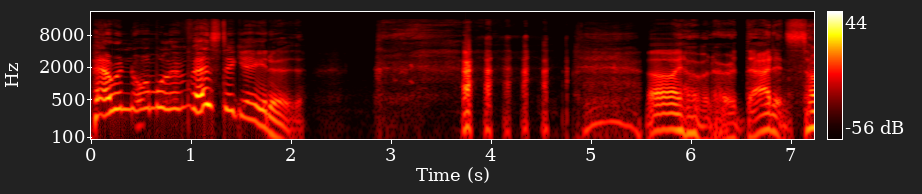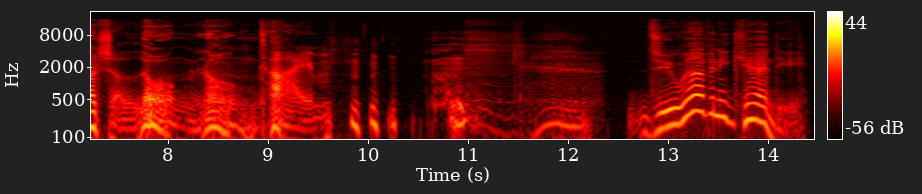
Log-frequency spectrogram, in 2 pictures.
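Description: A menacing, childlike circus clown monster for an ASMR audio roleplay. The voice is husky and creaking, drawn out extremely slowly. It lurches theatrically between breathy whispers and gleeful, cackling bursts. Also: male voice, medium pitch, wildly swooping pitch, no room sound, studio quality, heavily acted. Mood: playful menace.

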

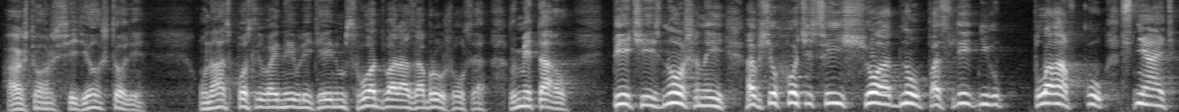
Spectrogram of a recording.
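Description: An actor playing an older working-class father, earnest and proud, in Soviet radio drama style, with a husky, creaky, emphatic voice. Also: on the high side, a little slow, darkish tone. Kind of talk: Soviet radio play acting.

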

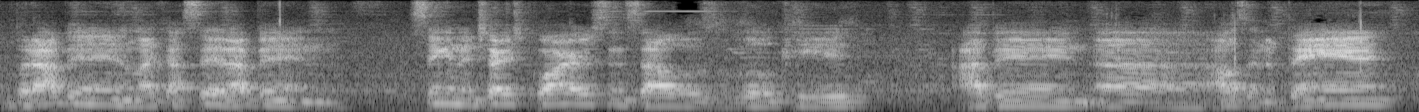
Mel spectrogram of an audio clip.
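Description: A young man with a fairly low voice talks casually as a music guest. He sounds set back from the microphone in a roomy studio, and there is light noise behind him. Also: steady tone, moderate pace, fairly bright tone, far from the mic. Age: young adult. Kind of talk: casual interview chat. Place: small radio studio, indoors. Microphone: studio microphone on boom arm. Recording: roomy studio, noisy, off mic.

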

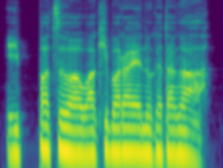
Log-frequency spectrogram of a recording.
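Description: A man playing a calm tough guy who lectures and commands in a leisurely, cool manner in an audiobook story. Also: medium pitch, a little slow, no echo, studio quality, natural voice. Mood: stern, unhurried. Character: calm, unhurried tough man coolly lecturing his beaten foe.

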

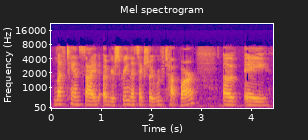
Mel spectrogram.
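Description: A woman's voice: lowish voice, flat delivery, measured pace. A middle-aged woman from the United States giving a conversational training presentation over slides, with many fillers and restarts. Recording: dull lo-fi webinar audio.

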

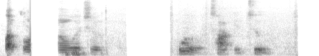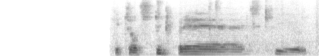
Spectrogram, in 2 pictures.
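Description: A man's voice: mid-range voice, steady tone, slow, slight background noise, low-quality recording. A young man joking and trash talking with friends, heard from across the room. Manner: loud teasing, trash talk. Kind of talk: casual joking banter.

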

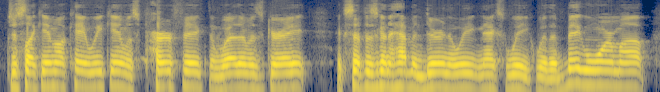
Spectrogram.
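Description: A man's voice: fairly high pitch, fairly even intonation, fairly quick. Middle-aged texas guy rambling through his fishing report, ums and restarts, small shop, desk camera. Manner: rambling, many restarts and fillers. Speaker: fly fishing show host. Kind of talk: casual weekly report to camera. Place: small home fly shop, indoors. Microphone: camera mic at desk distance.

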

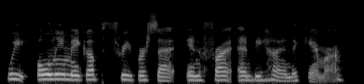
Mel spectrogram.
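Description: A woman hosting a podcast conversation in a casual, chatty way, often pausing with fillers and breaking into laughs. Her voice sits at an ordinary middle pitch. The sound is dry and close, with no room echo. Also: darkish tone, highs cut off. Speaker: podcast host.

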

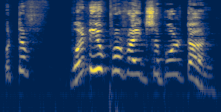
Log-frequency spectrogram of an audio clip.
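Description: A man's voice: very high-pitched, sing-song, brisk, bright, forceful tone, voice pushed up, heavily acted. A young man putting on an Indian accent as a pestering, needy tech support caller in a prank call. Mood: hesitant. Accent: put-on Indian. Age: young adult. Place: small home bedroom, indoors.

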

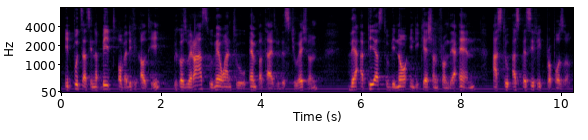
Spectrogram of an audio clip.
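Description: A man's voice: on the low side, a bit bright, a little hiss or hum. A middle-aged man with a Kenyan English accent making a formal, deferential legal submission to the Speaker at a desk microphone. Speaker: counsel. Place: large parliamentary chamber. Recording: long hall reverb.

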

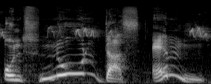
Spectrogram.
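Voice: high-pitched, wildly swooping pitch, extremely slow, full character voice. An actor voicing a prim male gander schoolteacher who patiently instructs and corrects in a children's cartoon. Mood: instructive. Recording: birdsong noise throughout.

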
